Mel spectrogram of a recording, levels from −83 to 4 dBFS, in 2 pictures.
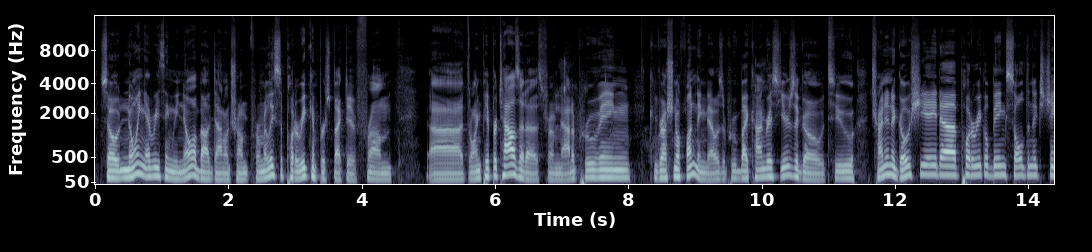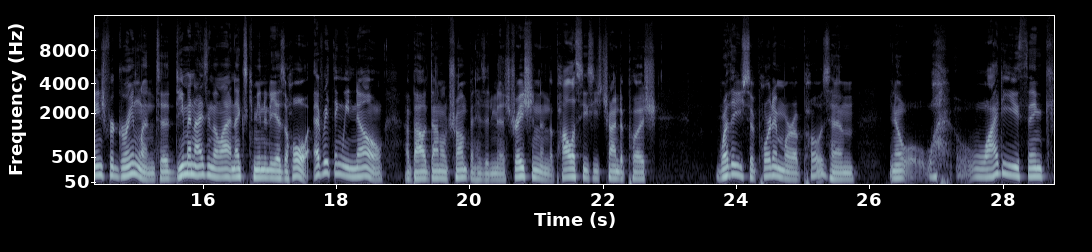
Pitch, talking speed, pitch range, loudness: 120 Hz, 175 wpm, 105-145 Hz, -24 LUFS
